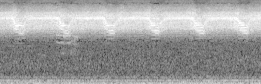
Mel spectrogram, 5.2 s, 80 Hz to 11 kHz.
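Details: Cicadas in the trees on a July 2019 summer evening in Nebraska, plentiful in the dog days of summer, fill the air with a continuous high buzzing drone that swells and fades about once a second.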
